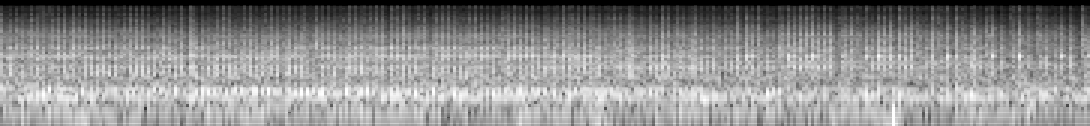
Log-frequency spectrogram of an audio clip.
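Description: A steady mechanical hum, like a small motor running, with one soft low thump about six seconds in.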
